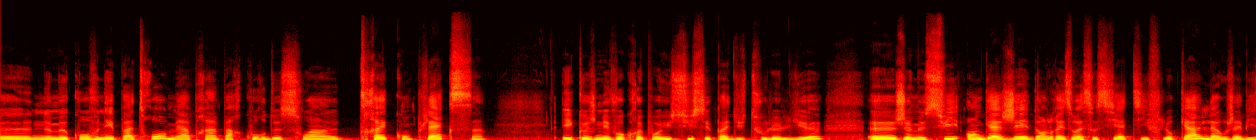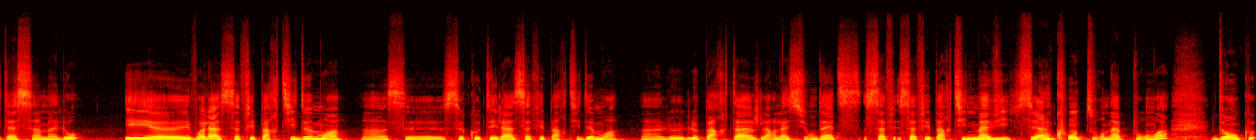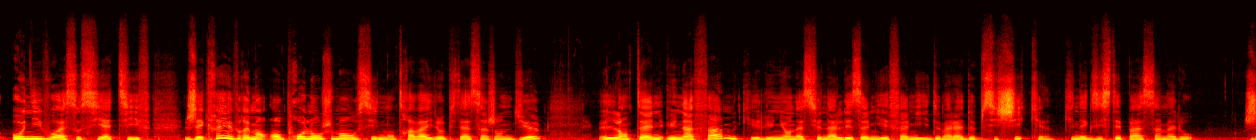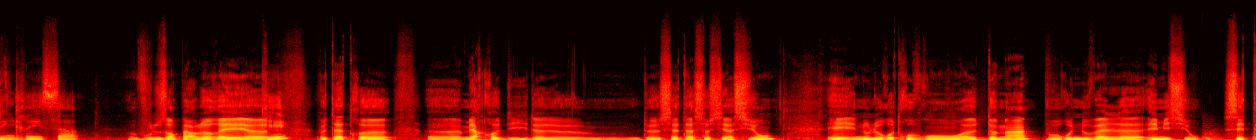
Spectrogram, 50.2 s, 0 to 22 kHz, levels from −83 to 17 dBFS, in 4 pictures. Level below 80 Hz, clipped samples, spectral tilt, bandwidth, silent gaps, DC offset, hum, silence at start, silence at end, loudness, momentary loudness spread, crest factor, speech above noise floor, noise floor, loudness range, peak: -48 dBFS; under 0.1%; -6 dB/octave; 16 kHz; none; under 0.1%; none; 0 s; 0 s; -17 LUFS; 9 LU; 16 dB; 30 dB; -47 dBFS; 5 LU; -2 dBFS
